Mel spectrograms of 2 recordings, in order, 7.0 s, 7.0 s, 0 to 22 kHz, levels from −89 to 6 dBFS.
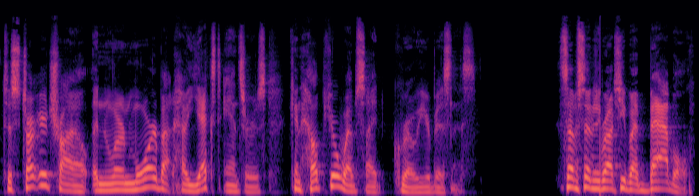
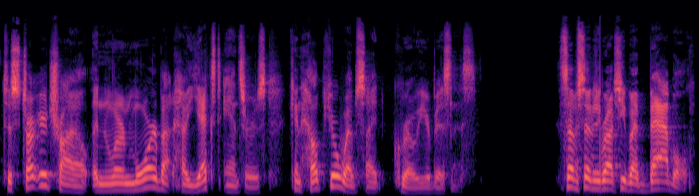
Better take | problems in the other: first | thin; somewhat; fading below 300 Hz

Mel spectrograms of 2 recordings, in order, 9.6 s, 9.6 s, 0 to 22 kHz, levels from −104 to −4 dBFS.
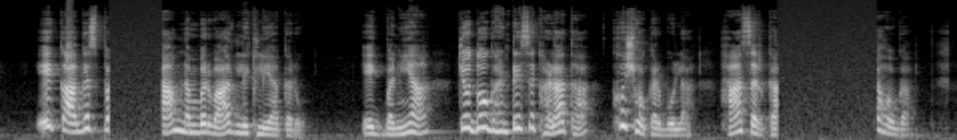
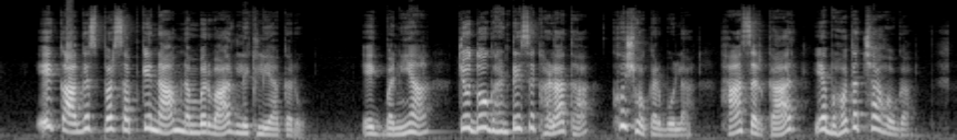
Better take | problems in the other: second | audio cutting out; at 1 s for 0.5 s and at 8 s for 1 s

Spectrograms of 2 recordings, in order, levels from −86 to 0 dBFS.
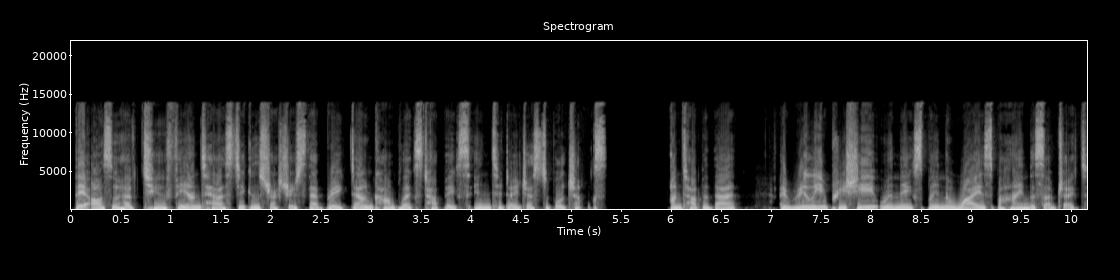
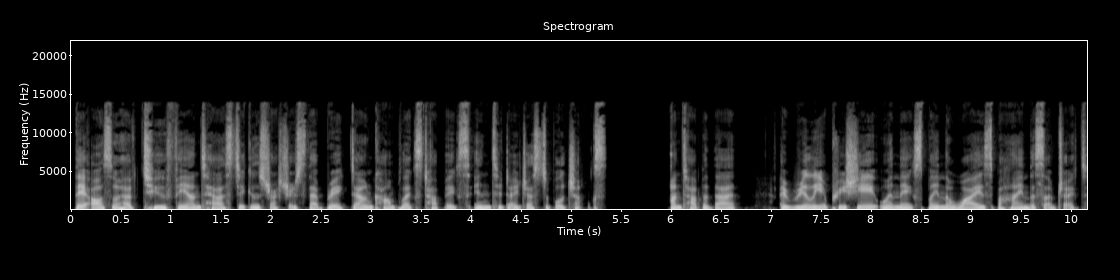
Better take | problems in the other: second | distortion; slight; 10 dB below the speech

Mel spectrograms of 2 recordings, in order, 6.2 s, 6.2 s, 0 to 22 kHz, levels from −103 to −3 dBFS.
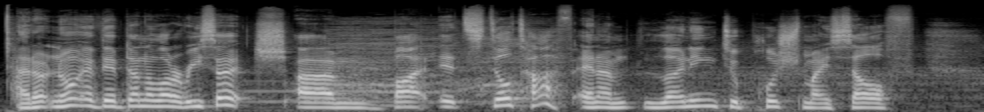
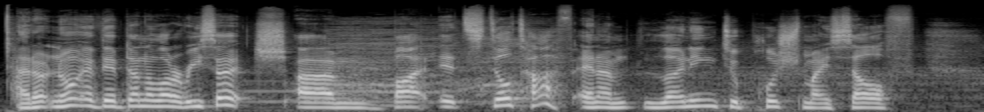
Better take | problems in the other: neither | household noises; faint; throughout; 20 dB below the speech; the same in both

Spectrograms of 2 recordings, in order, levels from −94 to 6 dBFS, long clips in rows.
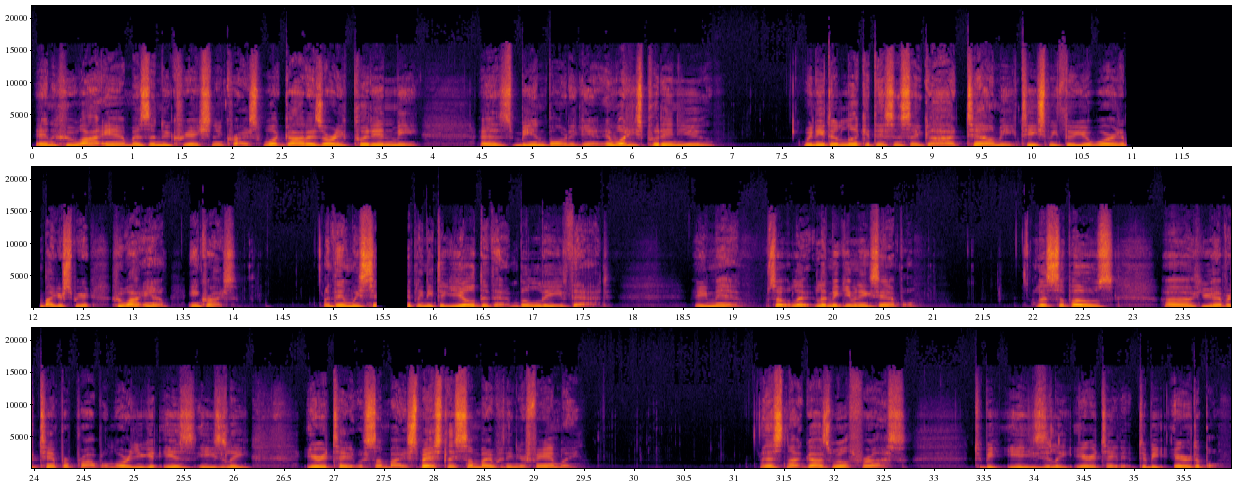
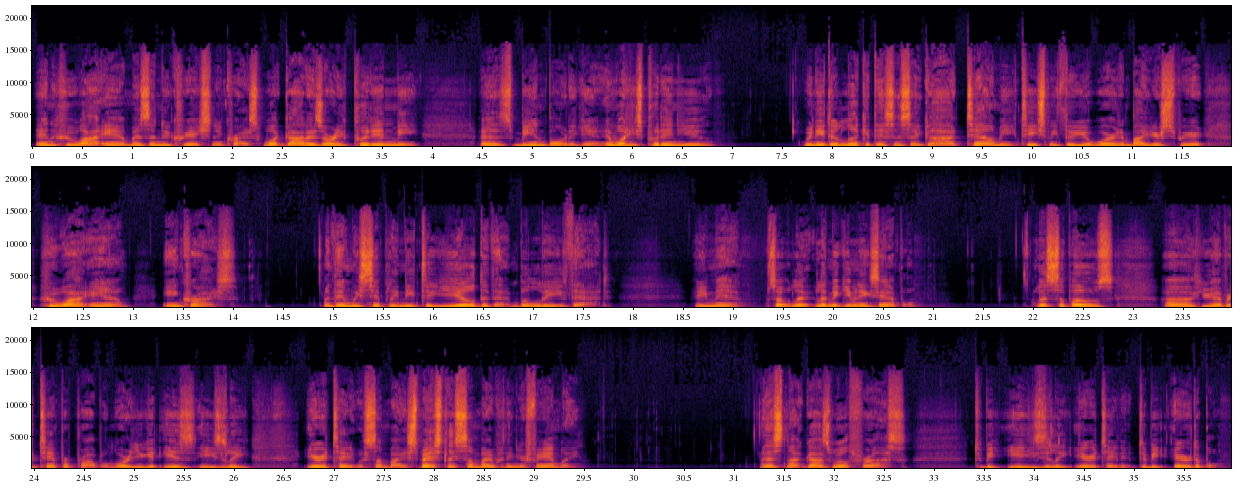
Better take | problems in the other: second | audio freezing; at 11 s for 1 s and at 15 s

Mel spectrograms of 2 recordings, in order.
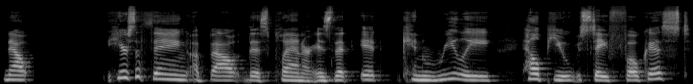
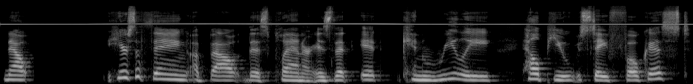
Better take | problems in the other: first | high-pitched whine; loud; throughout; 7 kHz, 8 dB below the speech

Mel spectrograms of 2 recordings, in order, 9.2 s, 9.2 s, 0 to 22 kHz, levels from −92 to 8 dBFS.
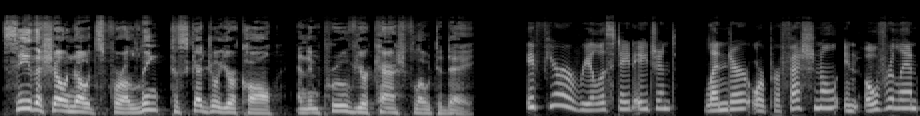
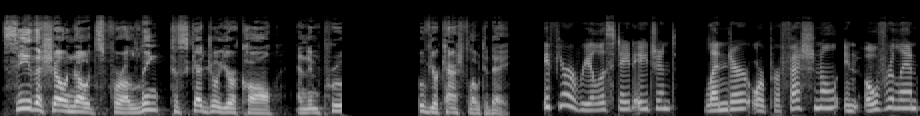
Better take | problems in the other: first | audio freezing; at 3.5 s for 1 s

